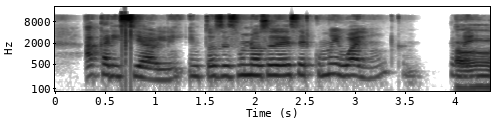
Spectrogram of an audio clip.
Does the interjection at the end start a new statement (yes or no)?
yes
